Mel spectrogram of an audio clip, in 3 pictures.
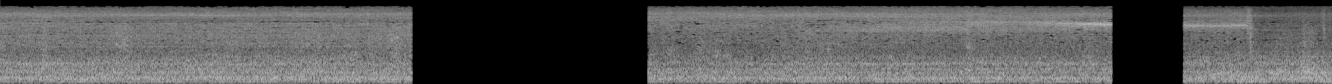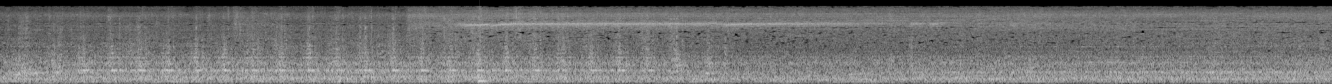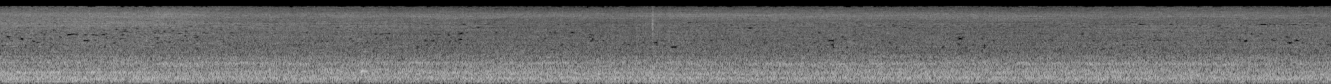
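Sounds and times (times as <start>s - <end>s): cable coiling machine running: 11.9s - 36.1s.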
